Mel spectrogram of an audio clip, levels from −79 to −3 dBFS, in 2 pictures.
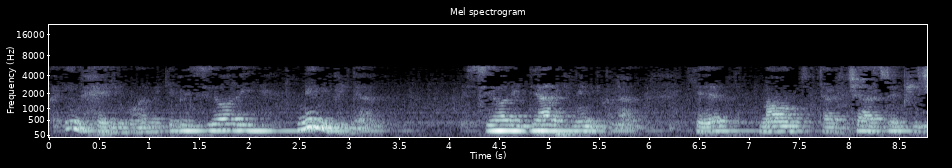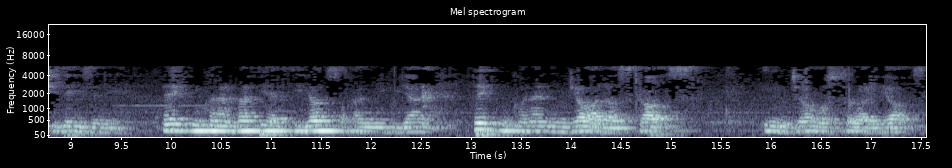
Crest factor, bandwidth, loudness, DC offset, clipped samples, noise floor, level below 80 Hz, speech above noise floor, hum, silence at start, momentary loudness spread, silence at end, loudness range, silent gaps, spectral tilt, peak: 18 dB; 5.8 kHz; -20 LUFS; under 0.1%; under 0.1%; -42 dBFS; -44 dBFS; 23 dB; none; 0 s; 16 LU; 0 s; 6 LU; none; -12.5 dB/octave; -2 dBFS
